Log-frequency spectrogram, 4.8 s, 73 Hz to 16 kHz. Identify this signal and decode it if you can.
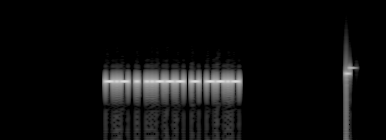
Morse code, heard as a keyed tone, about 38 wpm, 700 Hz. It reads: KE2TQ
